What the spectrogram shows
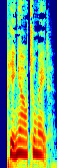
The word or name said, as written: pengeautomat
